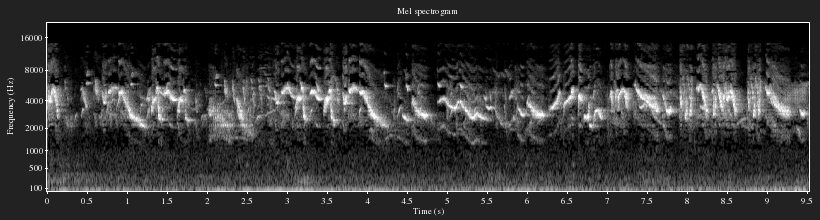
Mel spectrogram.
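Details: A lark singing in a ravine pours out a long, unbroken stream of bright, fast warbles, trills and whistles.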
